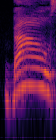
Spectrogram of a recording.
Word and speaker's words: boughs: Baus também é uma palavra que tem uma pronúncia um pouco tricky, B-O-U-G-H-S.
